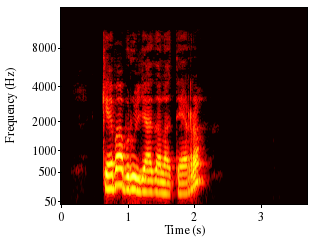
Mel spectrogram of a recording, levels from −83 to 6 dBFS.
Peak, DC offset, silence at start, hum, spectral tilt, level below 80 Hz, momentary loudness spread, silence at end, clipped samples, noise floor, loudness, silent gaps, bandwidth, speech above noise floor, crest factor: -2 dBFS; under 0.1%; 0.65 s; none; -7 dB/octave; -66 dBFS; 9 LU; 1.55 s; under 0.1%; under -90 dBFS; -16 LUFS; none; 11 kHz; over 75 dB; 16 dB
